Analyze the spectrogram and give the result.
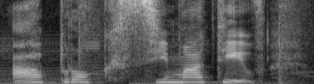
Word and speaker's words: aproximativ: În schimb, aproximativ se pronunță cu ks, aproximativ.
